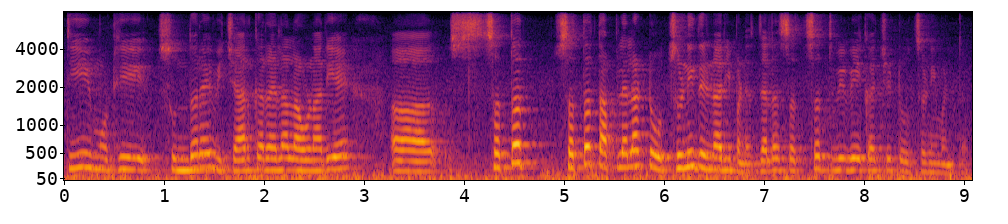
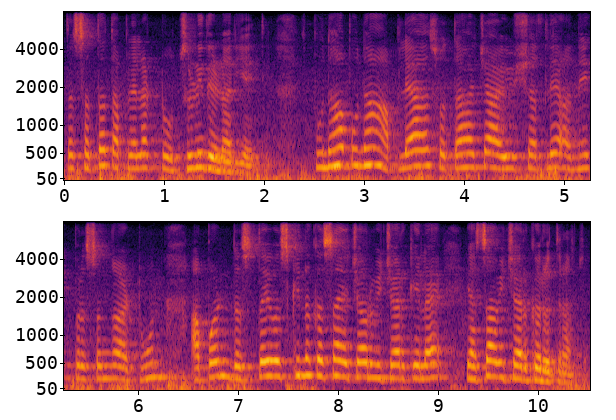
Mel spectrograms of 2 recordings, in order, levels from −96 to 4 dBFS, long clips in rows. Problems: none marked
